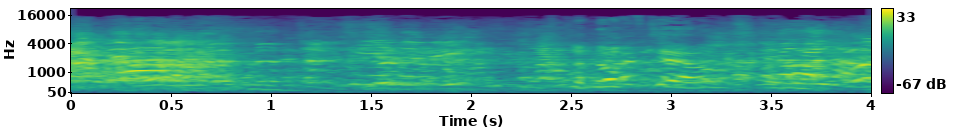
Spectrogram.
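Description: Indistinct talking and chatter from several voices.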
